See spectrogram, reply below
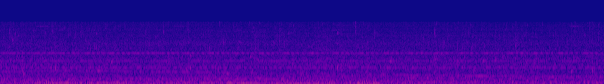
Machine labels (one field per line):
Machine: pump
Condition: normal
